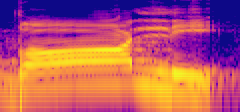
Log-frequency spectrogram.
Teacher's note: ضاد الف لام مد زبر، ضال لام یا زیر لی، مد کی وجہ سے کھینچا اور لام کو یہاں سخت کیا تشدید کی وجہ سے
